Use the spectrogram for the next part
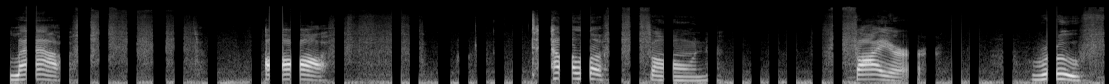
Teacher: The F is a cognate to the V, the unvoiced fricative labiodental. Upper teeth to lower lip, just like the V.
